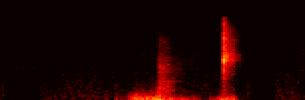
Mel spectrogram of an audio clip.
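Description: A single sharp click of a whiteboard marker being capped or handled, preceded by a soft low bump of handling; otherwise near silence.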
